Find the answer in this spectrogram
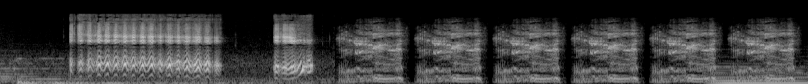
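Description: A goat bleats twice: one long, wavering bleat and one short one. Then a pig grunts six times in an even rhythm, a little under a second apart.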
